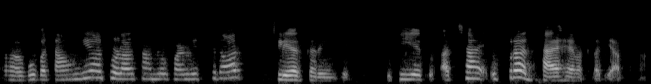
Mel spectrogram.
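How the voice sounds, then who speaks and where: A woman teacher giving a slow, patient online lesson, asking her students questions. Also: on the high side, lively intonation. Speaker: Hindi teacher. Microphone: video call. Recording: muffled online class audio.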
